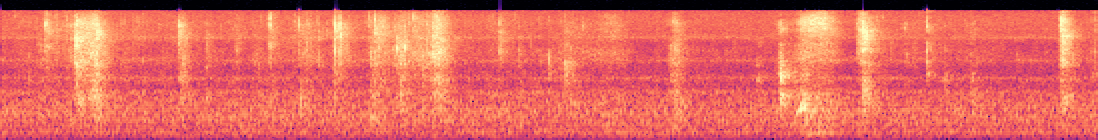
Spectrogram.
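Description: Close-up chewing of a burger wrapped in raw cabbage leaves: irregular crisp crunches of the leaves over a steady hiss, the loudest about half a second, two, four and five seconds in.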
